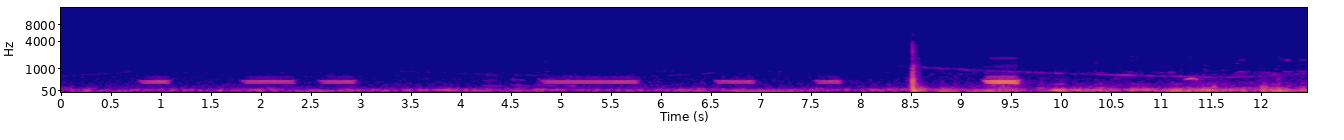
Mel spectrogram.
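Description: Faint street sounds at a building fire: short two-tone vehicle horn honks repeated at irregular intervals over a distant siren that slowly wails down and up in pitch. A single sharp knock about eight and a half seconds in is the loudest sound.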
